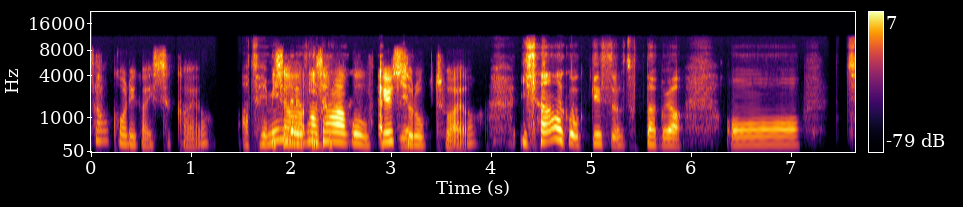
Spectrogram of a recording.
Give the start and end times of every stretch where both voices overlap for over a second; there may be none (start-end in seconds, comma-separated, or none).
1.8-3.2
